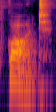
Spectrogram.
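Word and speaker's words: caught: उसी तरह से कॉट, तो कॉट में भी यहाँ पे GHT है, लेकिन कॉट हम जब प्रोनाउंसिएशन कर रहे हैं कॉट का तो इसमें GH कहीं आ रहा है, नहीं आ रहा है।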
